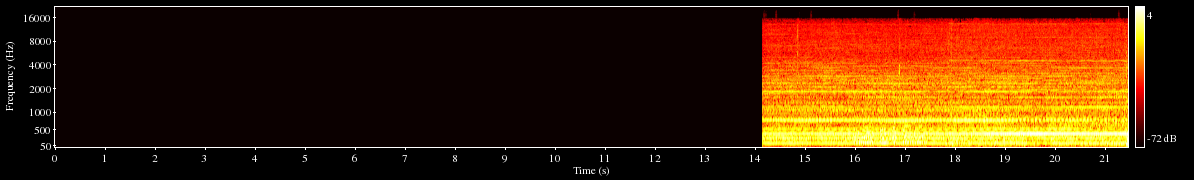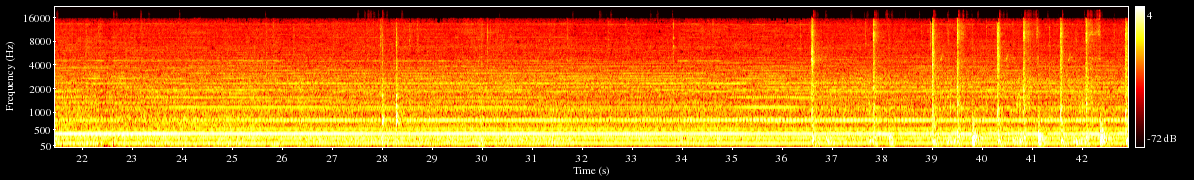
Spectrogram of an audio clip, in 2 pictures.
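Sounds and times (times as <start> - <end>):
lathe humming with steady tones: 14.2 - 42.9.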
